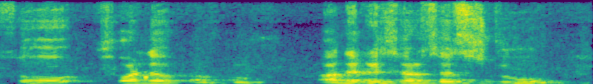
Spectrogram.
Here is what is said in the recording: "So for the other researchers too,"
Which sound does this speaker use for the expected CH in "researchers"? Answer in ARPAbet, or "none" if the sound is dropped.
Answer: S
